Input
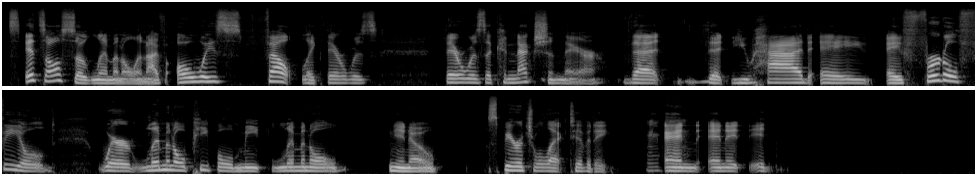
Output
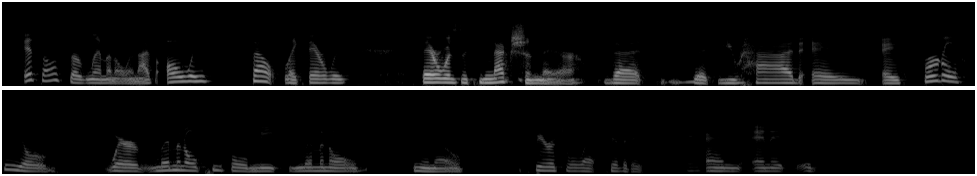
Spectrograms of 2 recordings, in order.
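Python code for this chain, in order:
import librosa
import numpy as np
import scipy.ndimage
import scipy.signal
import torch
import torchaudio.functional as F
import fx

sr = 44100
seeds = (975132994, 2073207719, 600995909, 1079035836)

y = fx.doppler_pass(x, sr, speed_mps=21, closest_m=21.0, pass_at_s=4.57)
y = fx.filter_lfo_lowpass(y, sr, shape='sine', hz=1.4, low_hz=510.0, high_hz=2600.0, q=0.93)
y = fx.spec_box(y, sr, start_s=4.48, length_s=0.36, low_hz=360.0, high_hz=5100.0, gain_db=-18)
y = F.gain(torch.from_numpy(y), -4.5).numpy()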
